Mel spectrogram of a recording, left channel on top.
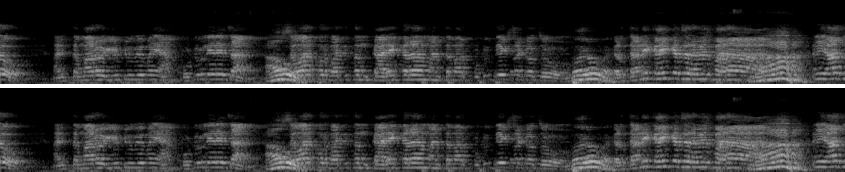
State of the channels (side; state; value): both; normal; correlation 0.88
